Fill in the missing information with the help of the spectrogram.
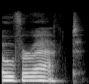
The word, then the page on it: overact: American English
